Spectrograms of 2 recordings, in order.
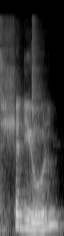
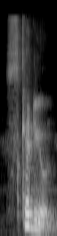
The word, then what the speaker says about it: schedule: envelope the third word it can be pronounced both as schedule as well as schedule it depends on which english you're following if you're following british english it is pronounced as schedule and american english it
